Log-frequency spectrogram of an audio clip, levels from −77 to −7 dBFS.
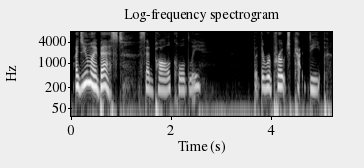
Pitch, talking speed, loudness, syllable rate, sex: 195 Hz, 140 wpm, -21 LUFS, 3.8 syllables/s, female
